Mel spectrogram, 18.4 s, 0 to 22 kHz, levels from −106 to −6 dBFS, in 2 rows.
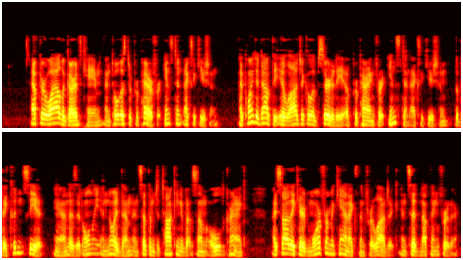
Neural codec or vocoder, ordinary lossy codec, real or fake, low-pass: none; MP3, 48 kbps; real; 7.2 kHz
